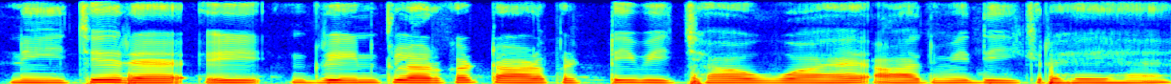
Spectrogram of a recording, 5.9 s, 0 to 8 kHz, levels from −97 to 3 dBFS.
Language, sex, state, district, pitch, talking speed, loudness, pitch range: Hindi, female, West Bengal, Dakshin Dinajpur, 195 Hz, 135 wpm, -14 LUFS, 190-205 Hz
